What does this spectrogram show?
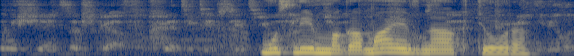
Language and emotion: Russian, neutral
